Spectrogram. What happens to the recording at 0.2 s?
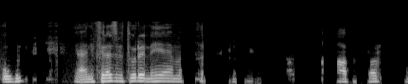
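At 0.2 s the speech sits inside a stretch of speech suppressed in double talk, running from 0.09 to 0.57 s. The level sinks deeply, by roughly 35 dB at its lowest, and the speech thins and breaks up. The likely cause is an echo canceller that, with both sides talking, could not tell this talker from loudspeaker echo and attenuated everything. Unlike a packet-loss dropout's abrupt silent gap, this is a ragged ducking spread over half a second.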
